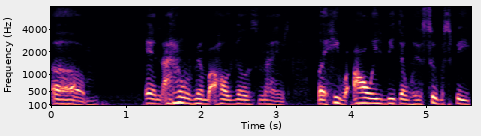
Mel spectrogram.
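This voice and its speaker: A man with a dark, mellow tone speaks at a moderate pace. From US South. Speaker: YouTuber. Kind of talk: casual vlog monologue.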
